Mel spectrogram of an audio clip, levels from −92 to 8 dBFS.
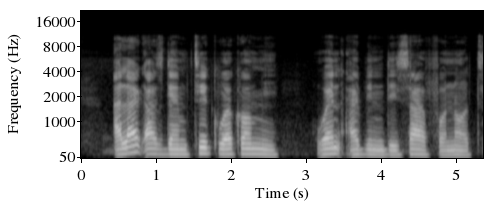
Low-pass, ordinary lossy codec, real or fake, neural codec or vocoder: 10.8 kHz; none; real; none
